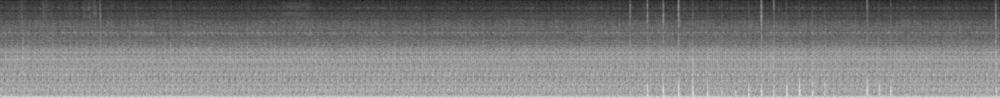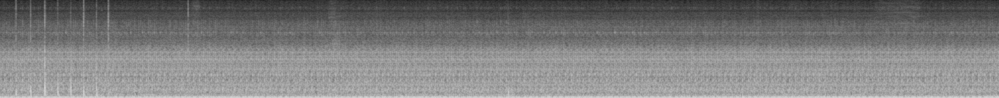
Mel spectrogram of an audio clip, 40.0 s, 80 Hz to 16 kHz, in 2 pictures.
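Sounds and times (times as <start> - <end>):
engine idling: 9.5 - 35.2
sharp clicks and knocks: 12.6 - 16.6, 17.4 - 17.9, 19.9 - 22.3.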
